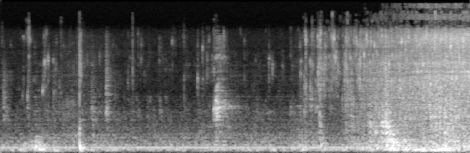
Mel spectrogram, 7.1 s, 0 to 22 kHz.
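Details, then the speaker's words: Bath waste outflow test after fixing a leaking waste with no access, draining a 3/4-full bath; steady rushing and gurgling water building over several seconds, no dripping or hiss, drain clear with no leaks. "It's definitely being tested. Plenty of water going down that now."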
